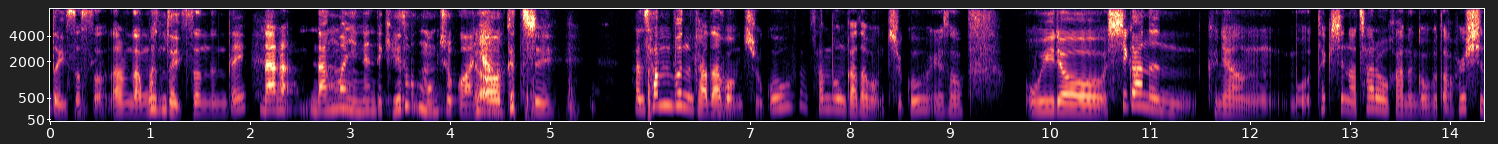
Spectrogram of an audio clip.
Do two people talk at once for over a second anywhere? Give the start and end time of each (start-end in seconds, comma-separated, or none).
none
